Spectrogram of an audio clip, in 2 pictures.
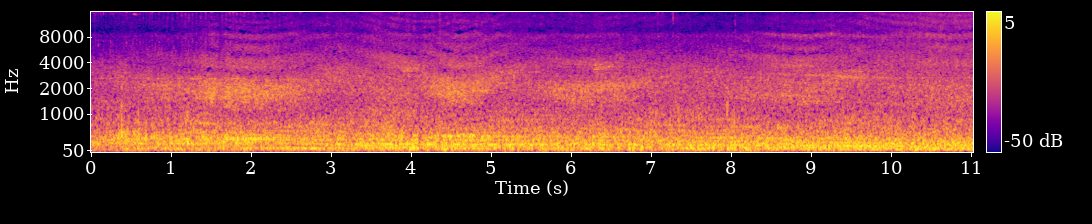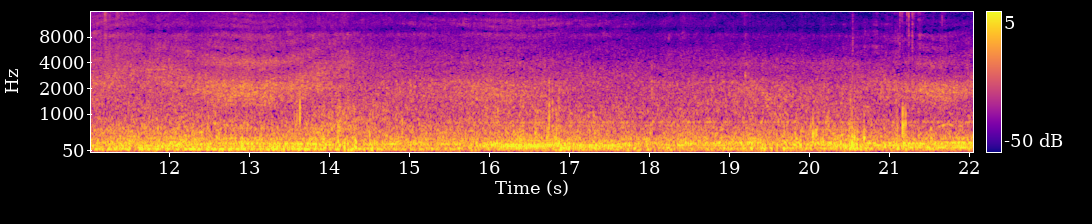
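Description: Oxelo MF500 inline skate wheels rolling over concrete sidewalk paving, a continuous steady rumble.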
